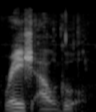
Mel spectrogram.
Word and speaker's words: Ra's al Ghul: So in whatever language it actually is, Arabic, Sumerian, whatever it is, it's actually pronounced Ra's al Ghul. So properly pronounced.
